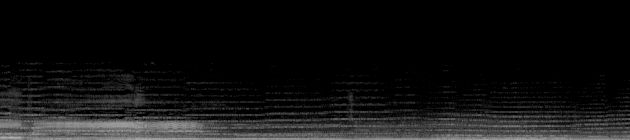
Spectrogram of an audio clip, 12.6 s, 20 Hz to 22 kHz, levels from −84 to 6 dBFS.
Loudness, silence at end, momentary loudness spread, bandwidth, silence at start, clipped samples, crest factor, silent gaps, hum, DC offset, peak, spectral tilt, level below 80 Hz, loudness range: -31 LUFS; 0 s; 12 LU; 10.5 kHz; 0 s; under 0.1%; 18 dB; none; none; under 0.1%; -14 dBFS; -6.5 dB/octave; -40 dBFS; 10 LU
